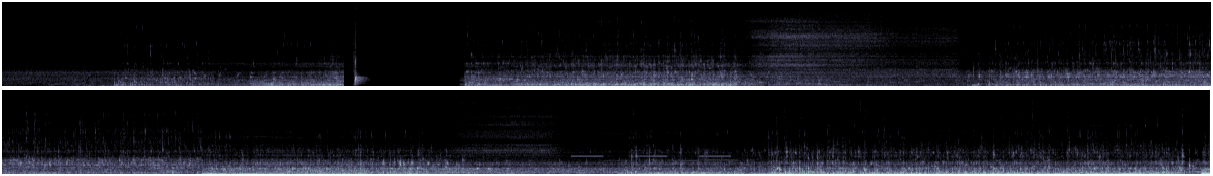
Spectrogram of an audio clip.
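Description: Scuba diver breathing through a regulator underwater: gurgling, rushing exhaled bubbles that swell in bursts, with heavier breathing noise in the second half. The sound cuts out completely for about a second and a half, about four seconds in.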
